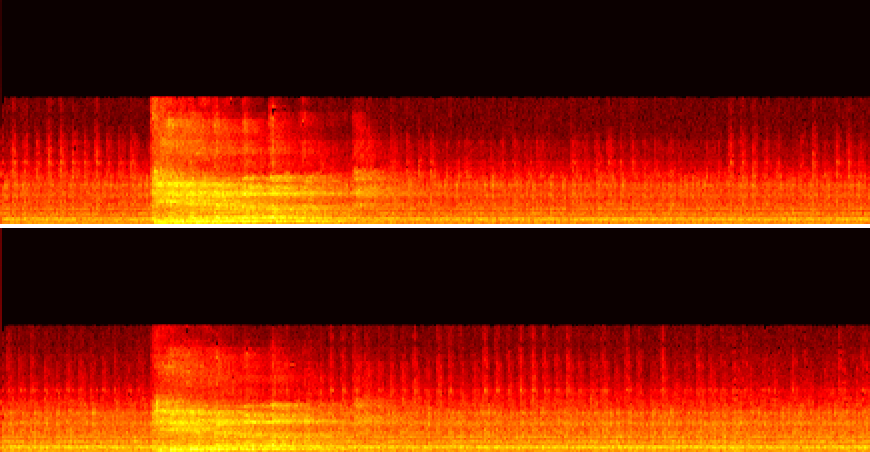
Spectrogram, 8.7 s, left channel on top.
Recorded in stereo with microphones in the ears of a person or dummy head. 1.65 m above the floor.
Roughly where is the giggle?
Left.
